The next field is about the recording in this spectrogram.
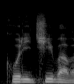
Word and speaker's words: Curitiba: And Maria, you're originally from, let me pronounce this correctly, Curitiba, Brazil.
